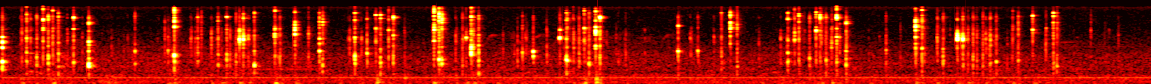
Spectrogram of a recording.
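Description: Computer keyboard being typed on, faint keystrokes coming in irregular short runs with pauses between.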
